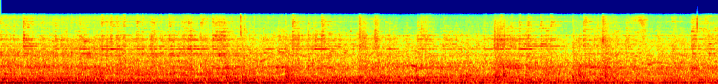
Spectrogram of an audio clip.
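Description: Passenger train travelling from Sibi junction toward Quetta in Balochistan, a loud, steady rumble with rhythmic clickety-clack of the wheels heard from aboard, a voice talking faintly underneath.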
